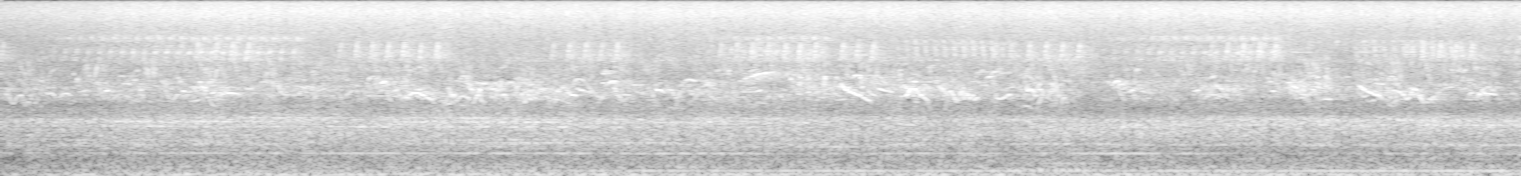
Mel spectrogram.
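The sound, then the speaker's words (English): Steady low roar of interstate highway traffic fills the background, with many small birds chirping and twittering faintly throughout, a continuous dawn chorus around Aldo Leopold's cabin recorded in summer, partly masked by the road noise. “But what you do hear is the traffic from the interstate.”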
